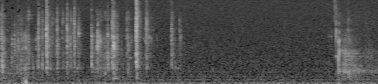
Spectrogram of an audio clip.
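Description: Keys clatter on a computer keyboard as terminal commands are entered to download and run a script, a quick burst of close, crisp clicks for about three seconds, then a pause and a short final keystroke cluster.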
